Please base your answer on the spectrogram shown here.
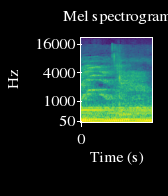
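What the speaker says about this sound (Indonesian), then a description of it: "Maaf ya kalau kedengaran berisik suara bayi kucing." Newborn kittens mewing indoors while their mother gives birth; a brief, faint high mew rises over a steady low household hum.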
